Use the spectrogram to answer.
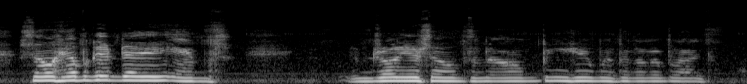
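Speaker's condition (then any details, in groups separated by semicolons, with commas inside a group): Cerebral palsy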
